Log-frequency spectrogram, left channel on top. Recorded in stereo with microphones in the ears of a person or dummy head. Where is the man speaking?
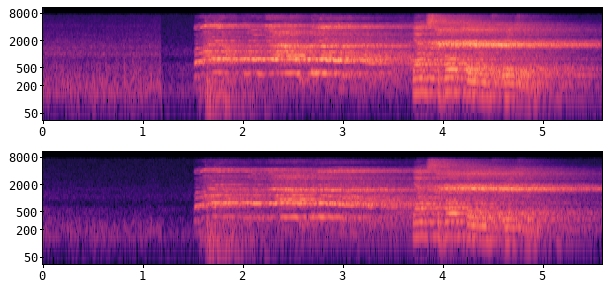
15° left (ahead or behind), 0.7 m.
